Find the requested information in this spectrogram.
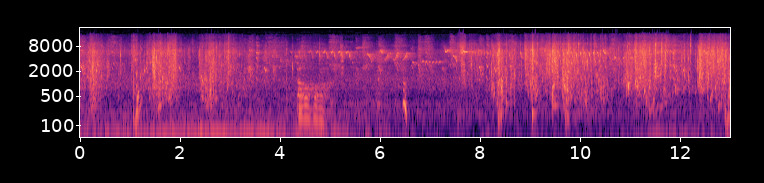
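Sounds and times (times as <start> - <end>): fish splashing in water: 0.0 - 3.5, 7.6 - 13.0
small birds chirping: 0.0 - 13.0.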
